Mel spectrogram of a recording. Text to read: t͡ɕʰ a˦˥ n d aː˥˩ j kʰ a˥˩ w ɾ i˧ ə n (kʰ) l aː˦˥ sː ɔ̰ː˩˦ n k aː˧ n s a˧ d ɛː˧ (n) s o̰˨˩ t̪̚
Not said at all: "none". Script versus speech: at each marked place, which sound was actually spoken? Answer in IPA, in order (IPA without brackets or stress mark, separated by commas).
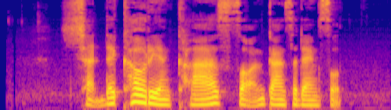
kʰ, ŋ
